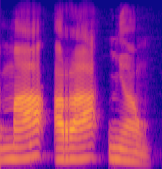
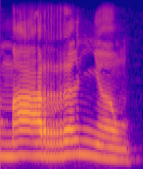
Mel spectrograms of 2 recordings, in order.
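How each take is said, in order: First: Each syllable is said separately, without linking. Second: The syllables run smoothly together into each other. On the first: This is how a person from Maranhão says it. "Ele pronuncia a, a, as sílabas, né, sem juntar com a sílaba seguinte" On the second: This is how people in most states say it. "ele não fala Maranhão"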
